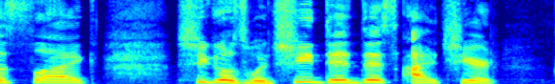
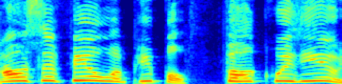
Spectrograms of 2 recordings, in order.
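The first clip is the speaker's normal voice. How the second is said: put-on angry woman's yell, higher and louder; 7 semitones higher, 8 dB louder than usual. Speaker reenacting what a woman yelled at a man, retelling her angry yell. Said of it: "She yelled".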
